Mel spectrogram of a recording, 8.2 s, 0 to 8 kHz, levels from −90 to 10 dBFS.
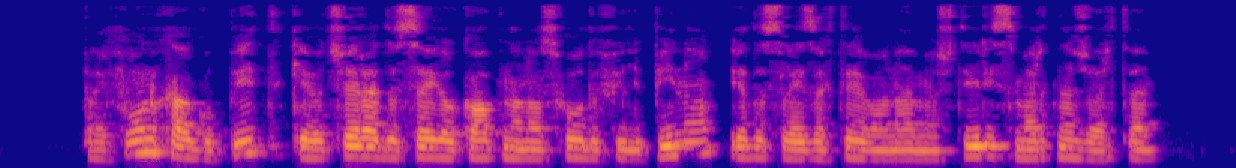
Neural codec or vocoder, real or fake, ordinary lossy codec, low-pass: autoencoder, 48 kHz, 128 numbers a frame, DAC-VAE, trained on Japanese speech; fake; MP3, 32 kbps; 7.2 kHz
